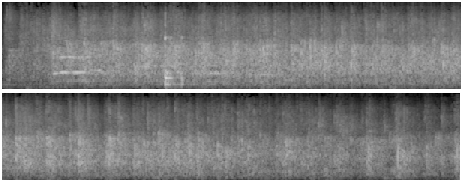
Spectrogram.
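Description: An audience claps steadily for several seconds, a dense, sustained patter of many hands at an even loudness, with a faint voice briefly audible near the start.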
